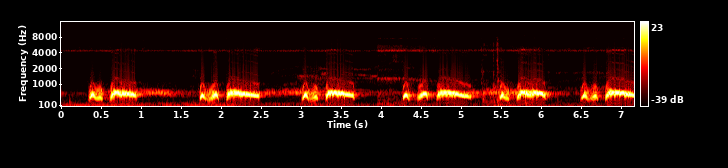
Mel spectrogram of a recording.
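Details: Spotted dove decoy cooing, the standard voice used for training doves. Short low grace notes lead into longer hollow coos, in uneven groups with brief pauses, over a persistent thin high whine and a faint low hum.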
